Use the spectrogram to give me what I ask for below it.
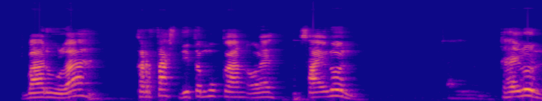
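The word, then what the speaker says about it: Cai Lun: Cailun dibacanya ya, Cailun.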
